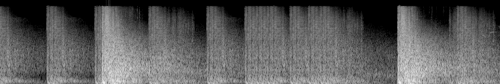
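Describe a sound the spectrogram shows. A rifle fires loud sharp shots.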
